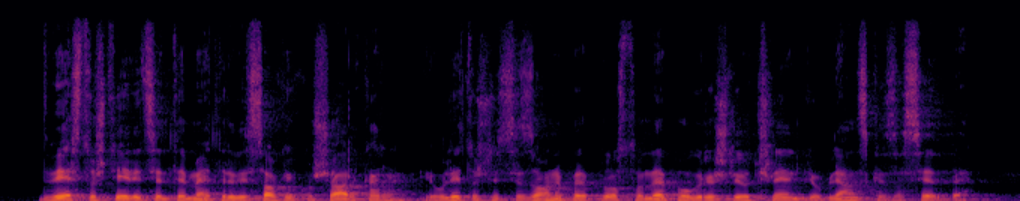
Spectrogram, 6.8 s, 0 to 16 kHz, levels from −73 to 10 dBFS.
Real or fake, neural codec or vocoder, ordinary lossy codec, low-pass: fake; vocoder, 44.1 kHz, 128 mel bands every 256 samples, BigVGAN v2; none; 14.4 kHz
